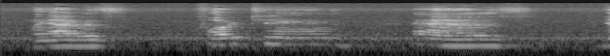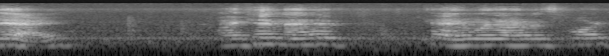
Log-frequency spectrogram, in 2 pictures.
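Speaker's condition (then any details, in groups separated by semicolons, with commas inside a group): Cerebral palsy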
